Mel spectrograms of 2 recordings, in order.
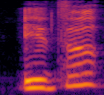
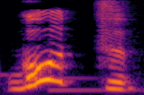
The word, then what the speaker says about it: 江津: 入江の江と津で江津と読むそうです。お昼ご飯を食べたお店で、今日はどこに泊まるのって聞かれて、えずって答えたら、ポカーンとされました。そして少し間を置いて、それ、ゴーツって読むんですよって教えてくれました。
